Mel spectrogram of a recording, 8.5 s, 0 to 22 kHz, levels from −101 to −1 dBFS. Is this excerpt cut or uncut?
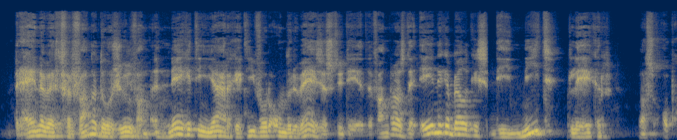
cut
